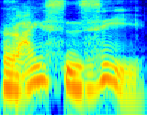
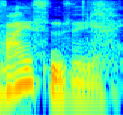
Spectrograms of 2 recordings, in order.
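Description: First: The stress is on the last part. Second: The stress is on the first part. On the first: The speaker calls it right. "warum wird das wohl hinten betont?" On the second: The speaker calls it wrong. "ich sage immer Weißen See"

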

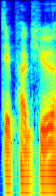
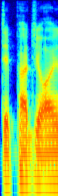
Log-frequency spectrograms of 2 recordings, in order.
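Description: First: The name is said with French pronunciation. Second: The name is said with German pronunciation. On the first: This is the name in its original language. The speaker calls it right. "wenn ich jetzt Depardieu heißen würde" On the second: This is the name adapted to German. The speaker calls it wrong. "würde ich mich ja auch nicht Depardieu nennen"

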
